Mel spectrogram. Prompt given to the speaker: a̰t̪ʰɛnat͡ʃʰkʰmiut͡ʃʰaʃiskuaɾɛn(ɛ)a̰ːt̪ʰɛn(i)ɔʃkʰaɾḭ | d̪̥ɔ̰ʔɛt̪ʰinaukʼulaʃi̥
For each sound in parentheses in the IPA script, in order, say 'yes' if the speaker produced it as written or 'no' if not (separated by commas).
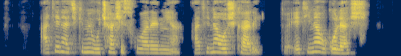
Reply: no, no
